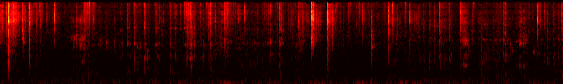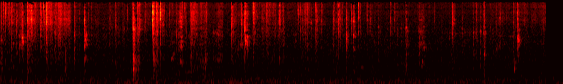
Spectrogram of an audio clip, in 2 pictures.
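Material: Soap.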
